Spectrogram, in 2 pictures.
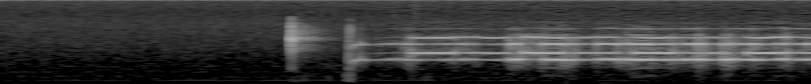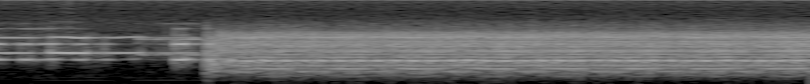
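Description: Electronic control-console sound effects: two clicks, then steady high beeping tones that flicker on and off, giving way about five seconds in to a denser, steady electronic hum of several tones.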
